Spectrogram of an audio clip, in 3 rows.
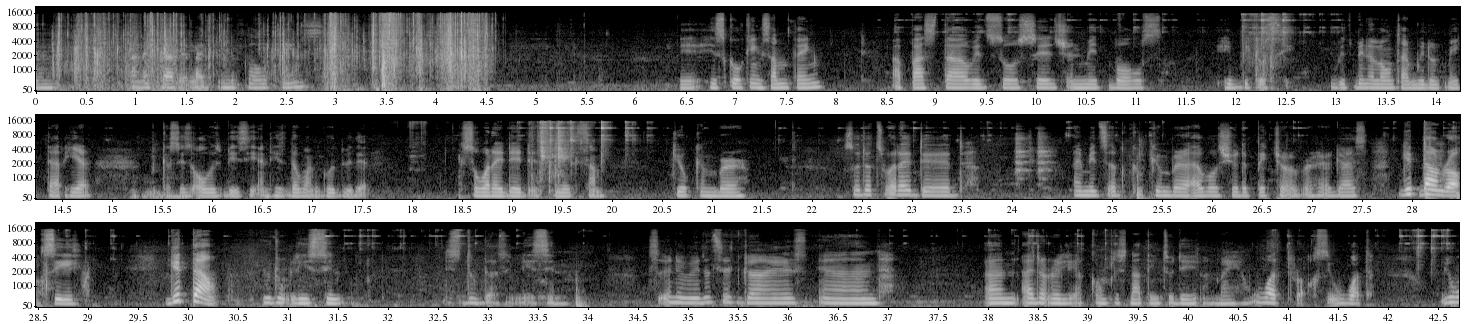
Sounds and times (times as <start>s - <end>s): Crumpling, crinkling: 0.0s - 4.7s
Inside, small room: 0.0s - 42.7s
Speech: 1.0s - 2.9s, 6.4s - 7.9s, 8.6s - 14.8s, 15.4s - 17.6s, 18.5s - 19.9s, 22.4s - 23.6s, 24.6s - 29.0s, 29.8s - 31.6s, 32.6s - 34.0s, 34.6s - 37.1s, 38.0s - 41.8s.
